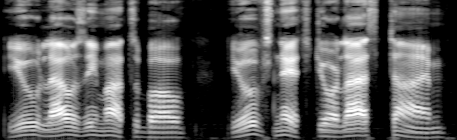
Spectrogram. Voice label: RadioPlay; Robo-snitch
